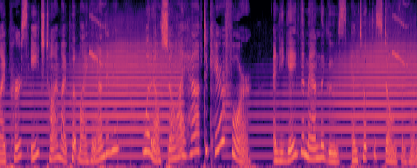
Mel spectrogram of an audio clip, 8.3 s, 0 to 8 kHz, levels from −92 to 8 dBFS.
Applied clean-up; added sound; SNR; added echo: none; Trumpet + Fireworks; 6 dB; none.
